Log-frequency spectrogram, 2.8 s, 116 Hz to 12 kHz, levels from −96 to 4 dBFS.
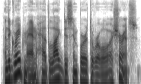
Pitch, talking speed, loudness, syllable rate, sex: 120 Hz, 190 wpm, -17 LUFS, 6.5 syllables/s, male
